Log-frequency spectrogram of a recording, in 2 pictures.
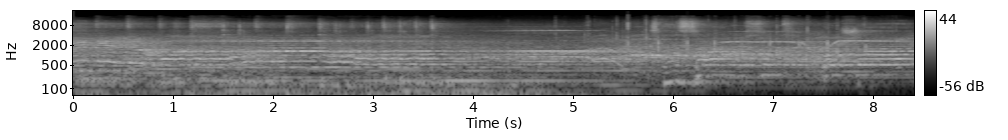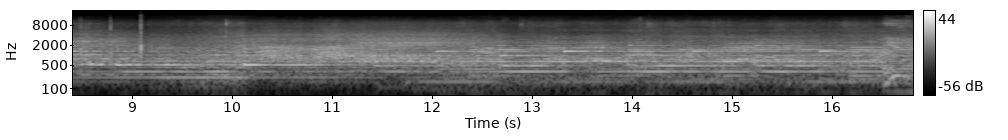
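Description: A live pop song in a large arena with the crowd singing along and a few whoops. The bass and drums drop out about five seconds in, leaving the voices over a lighter sustained backing.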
